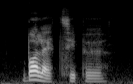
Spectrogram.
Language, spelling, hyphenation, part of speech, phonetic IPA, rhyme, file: Hungarian, balettcipő, ba‧lett‧ci‧pő, noun, [ˈbɒlɛt͡sːipøː], -pøː, Hu-balettcipő.ogg
- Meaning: ballet shoe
